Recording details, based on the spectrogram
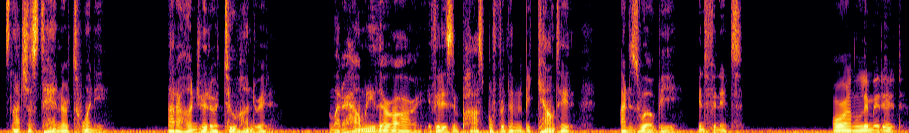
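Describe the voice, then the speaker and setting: A man hosting a let's play, reading visual novel narration aloud in a measured storytelling way. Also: deep voice, fairly even intonation. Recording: game music behind the voice. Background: game music.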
